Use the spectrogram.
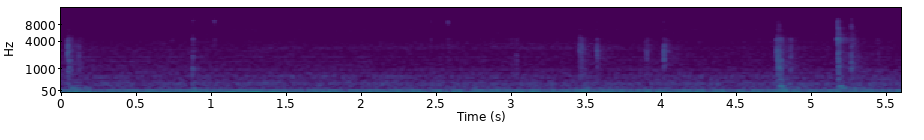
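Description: Computer keyboard keys clatter in quick, uneven bursts as a Gmail ID is typed in, light clicks over a steady low background hum, no voices present.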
